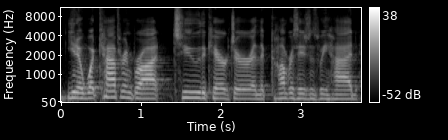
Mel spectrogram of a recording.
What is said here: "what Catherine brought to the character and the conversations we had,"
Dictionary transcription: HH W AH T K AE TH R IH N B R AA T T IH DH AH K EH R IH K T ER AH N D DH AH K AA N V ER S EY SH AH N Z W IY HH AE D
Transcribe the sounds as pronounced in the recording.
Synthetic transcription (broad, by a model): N W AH T K AE TH R IH N B R AA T T IH DH AH K EH R IH K T ER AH N DH AH K AA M V ER S EY SH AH N Z W IY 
